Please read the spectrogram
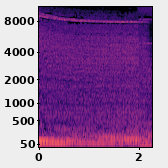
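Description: A steady deep rumble, a bass-heavy sound-effect drone from the animated intro graphic's soundtrack, with a faint high tone sliding downward at the start.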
